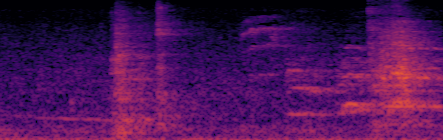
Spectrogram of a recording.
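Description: A rooster crowing faintly, starting about one and a half seconds in. Before it there is a brief rustle of hands handling the tree and tape measure.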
